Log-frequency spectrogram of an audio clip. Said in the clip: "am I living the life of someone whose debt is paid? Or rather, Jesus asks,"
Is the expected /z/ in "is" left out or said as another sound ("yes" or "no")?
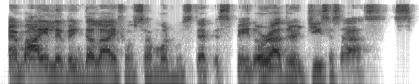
yes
